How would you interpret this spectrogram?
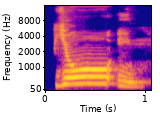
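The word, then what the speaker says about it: びょういん: Jadi byoing. Byoing. Ininya bacanya jadi byoing.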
